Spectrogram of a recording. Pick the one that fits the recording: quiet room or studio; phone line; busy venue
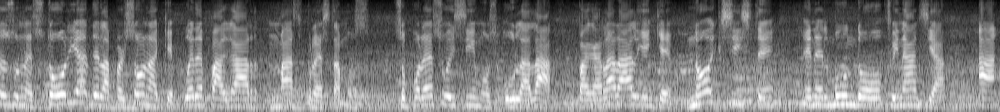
busy venue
